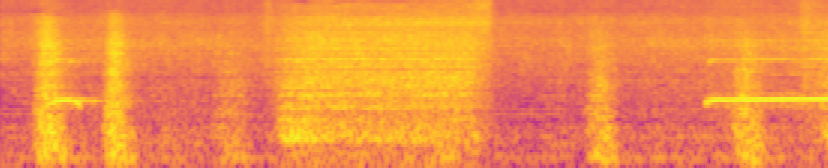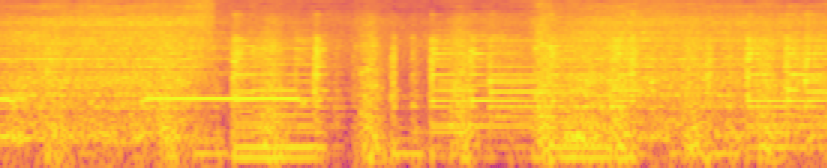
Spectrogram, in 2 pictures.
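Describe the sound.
Metro train sounds: repeated bursts of hissing air and rumble with several sustained, whistle-like tones, loud and busy throughout.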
